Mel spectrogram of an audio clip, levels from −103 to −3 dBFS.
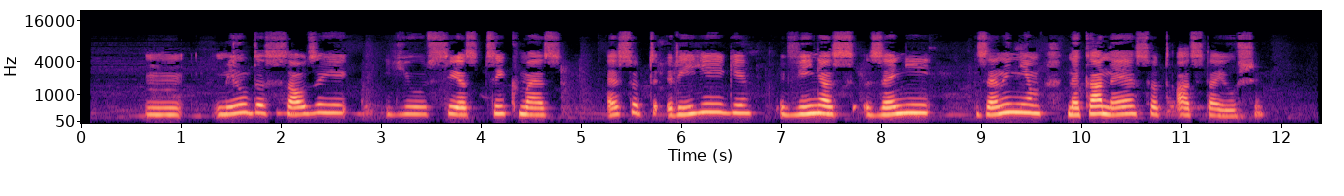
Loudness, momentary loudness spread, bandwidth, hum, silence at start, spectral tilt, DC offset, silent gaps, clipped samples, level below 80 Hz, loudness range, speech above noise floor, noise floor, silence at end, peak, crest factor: -22 LUFS; 16 LU; 11.5 kHz; none; 0.65 s; -5 dB/octave; under 0.1%; none; under 0.1%; -76 dBFS; 5 LU; 38 dB; -59 dBFS; 0.6 s; -4 dBFS; 20 dB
